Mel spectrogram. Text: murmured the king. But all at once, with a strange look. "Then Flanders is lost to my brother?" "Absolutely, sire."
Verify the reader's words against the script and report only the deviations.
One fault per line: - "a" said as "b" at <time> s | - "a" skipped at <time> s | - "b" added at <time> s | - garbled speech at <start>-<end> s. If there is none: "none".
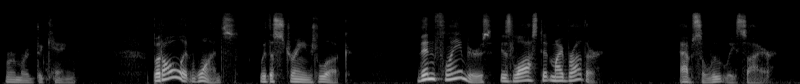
- "to" said as "at" at 5.4 s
